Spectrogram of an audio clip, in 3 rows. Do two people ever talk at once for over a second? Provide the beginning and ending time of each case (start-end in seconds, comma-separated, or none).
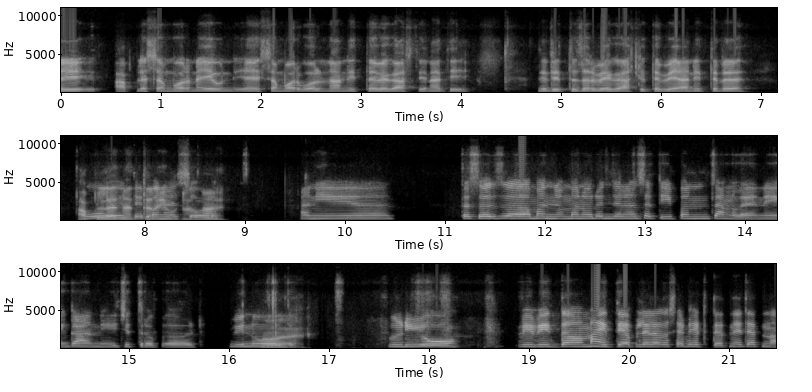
7.4-8.7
